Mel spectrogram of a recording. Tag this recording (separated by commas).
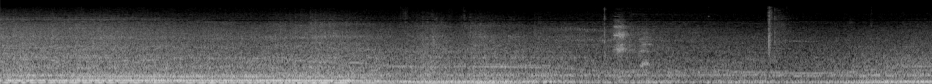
Vehicle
